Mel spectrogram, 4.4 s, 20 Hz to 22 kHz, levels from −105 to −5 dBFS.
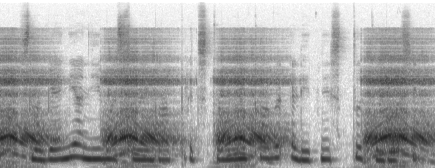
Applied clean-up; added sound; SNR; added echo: none; Tools; -4 dB; none.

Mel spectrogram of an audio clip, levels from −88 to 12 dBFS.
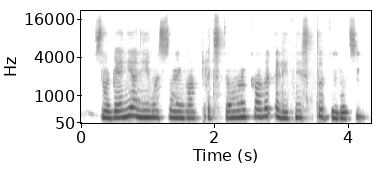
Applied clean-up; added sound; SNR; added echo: neural mask model Resemble Enhance denoiser.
